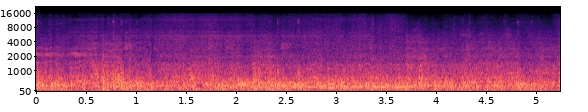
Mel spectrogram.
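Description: Kintetsu electric train running along the line, heard from inside the front of the car: a steady wheel-on-rail running noise.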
